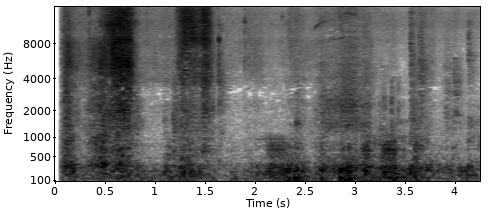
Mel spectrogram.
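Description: Laika puppies give short, noisy yelps and squeaks in a small indoor room.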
